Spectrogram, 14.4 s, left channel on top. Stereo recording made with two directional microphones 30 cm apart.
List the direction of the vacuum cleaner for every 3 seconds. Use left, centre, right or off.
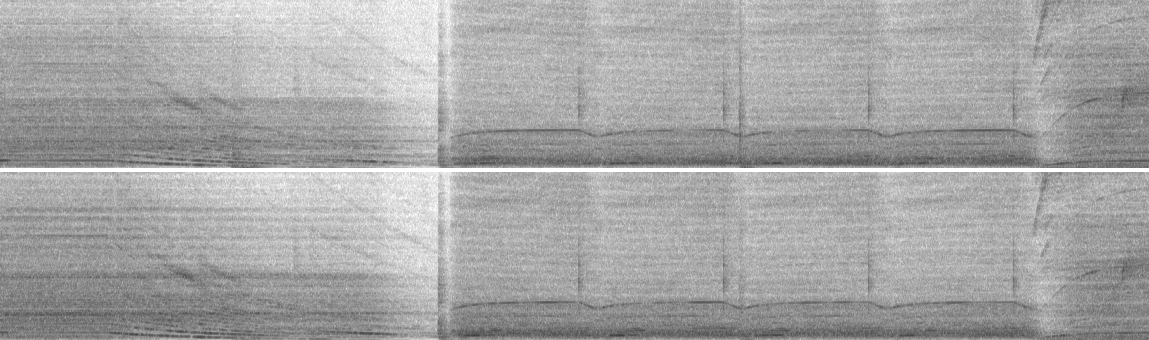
right, right, right, centre, centre.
